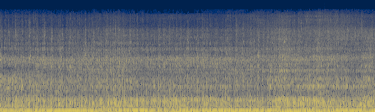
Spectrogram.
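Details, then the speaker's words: Custom-cylinder-head engine at a steady fixed speed: low drone with a lumpy, uneven note; sounds like it is only running on two cylinders, cause not yet found. "oh foreign sounds like it's only running on two that's not ideal"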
